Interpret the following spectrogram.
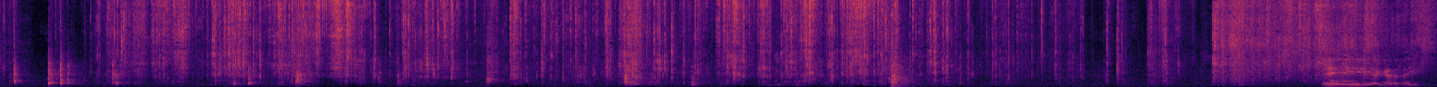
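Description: Foil-lined wrapper of a hockey card pack being torn open and crinkled by hand, an irregular crackling with sharp little snaps as the cards are pulled out.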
